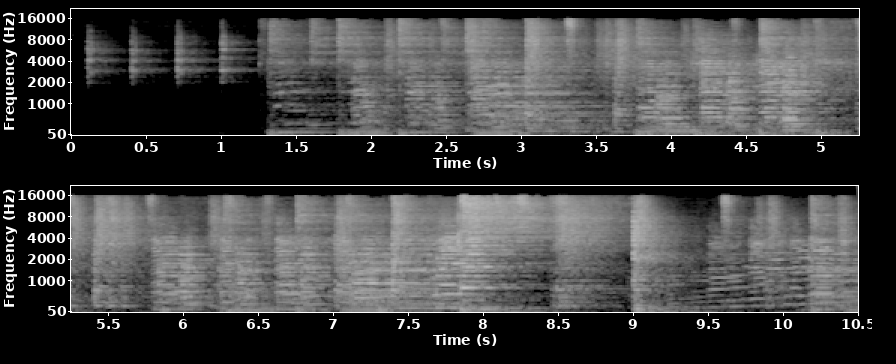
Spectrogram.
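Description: Jazz big band starts a number: four quick clicks count it in, then saxophones, trumpets, trombones and rhythm section come in together and play loud, with a sharp accent about nine seconds in.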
